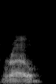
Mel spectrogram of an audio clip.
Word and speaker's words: rho: So this thing is pronounced row.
